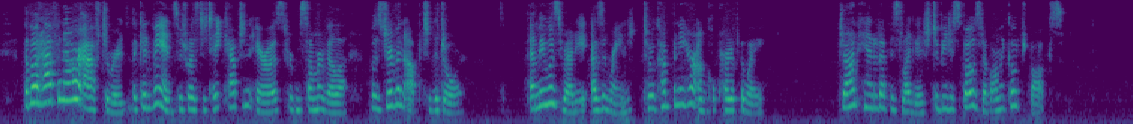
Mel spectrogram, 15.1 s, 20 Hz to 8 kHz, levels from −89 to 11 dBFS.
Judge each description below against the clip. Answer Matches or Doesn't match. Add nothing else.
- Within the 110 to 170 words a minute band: Doesn't match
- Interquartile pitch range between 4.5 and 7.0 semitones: Matches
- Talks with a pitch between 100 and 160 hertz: Doesn't match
